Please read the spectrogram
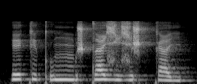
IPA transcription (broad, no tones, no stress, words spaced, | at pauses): ekekʷʼimːoʃ tæʑeʑɒʃkːæj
